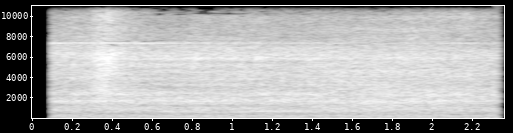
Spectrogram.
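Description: Steady engine drone with a low hum and a noisy hiss over it, from fire trucks running their pumps to feed a hose and a water spray.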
